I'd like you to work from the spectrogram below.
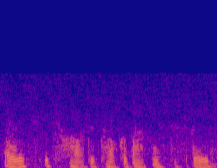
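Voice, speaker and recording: A man's voice: mid-range voice, fairly even intonation, fairly quick, natural voice. An actor playing an anxious, rueful, mild husband of fifty in an old radio drama, hesitant and apologetic, repeating his words. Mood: nervous, ashamed. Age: 50s. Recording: tinny, noisy old radio broadcast.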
